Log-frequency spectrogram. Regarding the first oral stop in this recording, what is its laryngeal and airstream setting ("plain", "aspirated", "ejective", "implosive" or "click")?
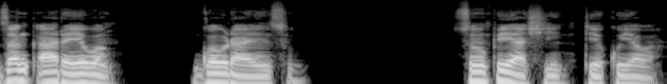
ejective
